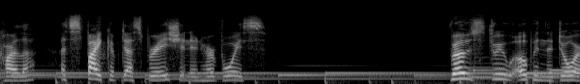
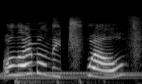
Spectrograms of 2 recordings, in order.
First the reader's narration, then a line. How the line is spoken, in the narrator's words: sobbed Jane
